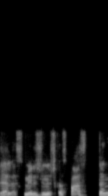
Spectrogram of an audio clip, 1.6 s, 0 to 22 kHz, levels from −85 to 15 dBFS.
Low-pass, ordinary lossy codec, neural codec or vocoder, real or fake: 7.2 kHz; Opus, 64 kbps; none; real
